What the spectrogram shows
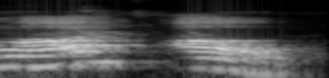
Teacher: आवाज आया कंठ से और आप बोले तो आपका ओठ क्या हुआ? गोल हो गया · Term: कंठोष्ठ वर्ण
